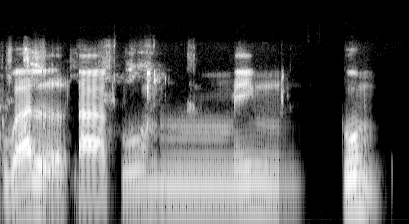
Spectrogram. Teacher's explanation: Nun sukun bertemu dengan huruf kaf, bacaan ikhfa dibaca samar-samar.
